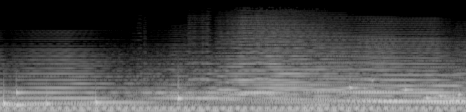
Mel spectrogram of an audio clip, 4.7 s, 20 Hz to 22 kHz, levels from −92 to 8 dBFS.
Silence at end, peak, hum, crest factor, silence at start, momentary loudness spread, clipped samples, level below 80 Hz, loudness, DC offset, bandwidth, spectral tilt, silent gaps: 0 s; -6 dBFS; none; 14 dB; 0 s; 5 LU; under 0.1%; -30 dBFS; -21 LUFS; under 0.1%; 13 kHz; -7.5 dB/octave; none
